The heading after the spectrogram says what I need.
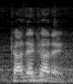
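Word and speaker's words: kare-kare: Kare kare? Can you tell it again? Kare kare.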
